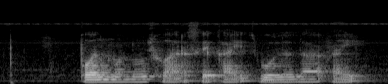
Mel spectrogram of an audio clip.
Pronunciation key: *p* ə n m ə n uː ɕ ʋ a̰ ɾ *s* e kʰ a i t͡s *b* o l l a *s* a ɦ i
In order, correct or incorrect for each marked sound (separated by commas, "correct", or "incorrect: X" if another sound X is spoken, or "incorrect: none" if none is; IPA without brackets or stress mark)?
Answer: correct, correct, correct, incorrect: none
